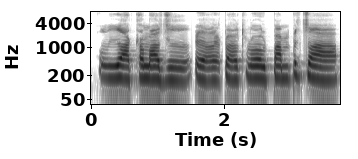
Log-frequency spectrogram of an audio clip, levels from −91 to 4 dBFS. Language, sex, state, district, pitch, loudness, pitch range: Hindi, male, Uttarakhand, Tehri Garhwal, 170 Hz, -15 LUFS, 160-180 Hz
